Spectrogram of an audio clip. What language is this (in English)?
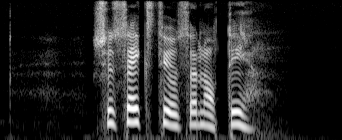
Swedish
